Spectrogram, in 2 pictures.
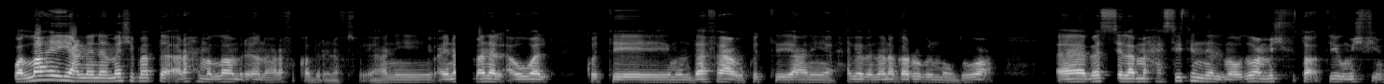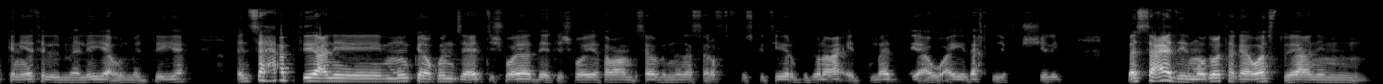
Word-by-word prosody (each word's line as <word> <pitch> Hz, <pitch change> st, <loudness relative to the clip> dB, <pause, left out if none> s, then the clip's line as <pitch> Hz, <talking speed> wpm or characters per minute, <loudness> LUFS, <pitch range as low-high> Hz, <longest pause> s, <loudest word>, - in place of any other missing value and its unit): والله 200 Hz, +10 st, +8 dB
يعني 185 Hz, -7 st, +5 dB
أنا 150 Hz, 0 st, +2 dB
ماشي 170 Hz, +3 st, 0 dB
بمبدأ 155 Hz, 0 st, -1 dB
رحم 140 Hz, -2 st, -3 dB
الله 130 Hz, +2 st, +1 dB
امرئٍ 125 Hz, -1 st, -3 dB
عرف 110 Hz, +1 st, -8 dB
قَدر 100 Hz, -2 st, -10 dB
نفسه، 90 Hz, -, -17 dB
يعني 110 Hz, +2 st, -8 dB
أي 120 Hz, -, +2 dB
نعم -, -, +2 dB, 0.2 s
أنا 135 Hz, 0 st, +6 dB
الأول 125 Hz, -1 st, +1 dB, 0.3 s
كنت 115 Hz, +1 st, -8 dB, 0.5 s
مندفع، 125 Hz, +3 st, +1 dB
وكنت 120 Hz, +2 st, -8 dB
يعني 115 Hz, -2 st, -2 dB
حابب 125 Hz, +3 st, -4 dB
إن 115 Hz, 0 st, -4 dB
أنا 125 Hz, +1 st, +1 dB
أجرّب 120 Hz, -1 st, -1 dB
الموضوع، 110 Hz, +1 st, -4 dB, 0.6 s
آآ 130 Hz, +2 st, +6 dB
بس 145 Hz, +2 st, 0 dB
لمّا 140 Hz, -1 st, +4 dB
حسّيت 165 Hz, +6 st, -8 dB
إن 155 Hz, -4 st, -2 dB
الموضوع 120 Hz, +2 st, +1 dB
مش 140 Hz, 0 st, -5 dB
في -, -, -21 dB
طاقتي، 135 Hz, -, -2 dB
ومش 125 Hz, +1 st, -6 dB
في 110 Hz, -, -12 dB
إمكانياتي 120 Hz, +2 st, -5 dB
المالية 110 Hz, +2 st, -4 dB
أو 100 Hz, -, -5 dB
المادية، 115 Hz, +5 st, -10 dB, 0.5 s
انسحبت. 190 Hz, -, 0 dB
يعني 145 Hz, -3 st, +4 dB
ممكن 150 Hz, +2 st, -1 dB
أكون 140 Hz, +1 st, 0 dB
زعلت -, -, 0 dB
شوية، -, -, +3 dB
اتضايقت 455 Hz, -2 st, -4 dB
شوية 115 Hz, 0 st, -3 dB
طبعًا، 115 Hz, 0 st, -3 dB
بسبب 115 Hz, +1 st, -3 dB
إن 110 Hz, 0 st, -11 dB
أنا 115 Hz, 0 st, -5 dB
صرفت -, -, -10 dB
فلوس -, -, -20 dB
كتير 125 Hz, -1 st, -6 dB
بدون 115 Hz, +2 st, -7 dB
عائد 110 Hz, -2 st, -3 dB
مادي، 120 Hz, +1 st, -4 dB
أو 105 Hz, 0 st, -3 dB
أي 120 Hz, 0 st, -3 dB
دخل 125 Hz, +2 st, -4 dB
يخش -, -, -17 dB
لي، 115 Hz, +2 st, -11 dB, 0.6 s
بس -, -, +4 dB
عادي 135 Hz, -, +8 dB
الموضوع 125 Hz, +4 st, +3 dB
تجاوزته، 140 Hz, -2 st, +2 dB
يعني 115 Hz, 0 st, +1 dB
م 105 Hz, -3 st, -12 dB
125 Hz, 150 wpm, -23 LUFS, 115-140 Hz, 0.6 s, والله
